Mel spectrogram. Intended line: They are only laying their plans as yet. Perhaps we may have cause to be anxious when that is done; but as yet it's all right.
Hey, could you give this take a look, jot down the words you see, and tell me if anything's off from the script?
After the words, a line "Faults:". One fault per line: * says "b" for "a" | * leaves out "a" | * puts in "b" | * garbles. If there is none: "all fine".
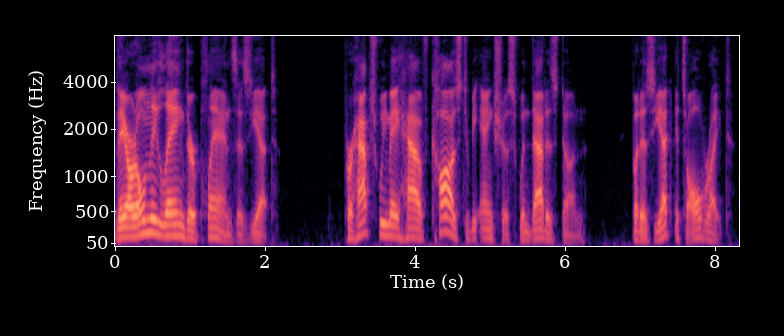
They are only laying their plans as yet. Perhaps we may have cause to be anxious when that is done; but as yet it's all right.
Faults:
all fine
